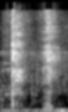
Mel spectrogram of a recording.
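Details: Single abrupt, explosive sneeze followed by a brief exhale from a male pro gamer on a live stream.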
